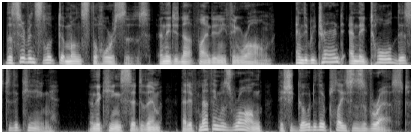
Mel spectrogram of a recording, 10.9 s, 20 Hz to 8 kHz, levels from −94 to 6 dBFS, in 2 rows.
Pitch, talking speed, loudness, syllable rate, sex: 110 Hz, 230 wpm, -19 LUFS, 5.5 syllables/s, male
